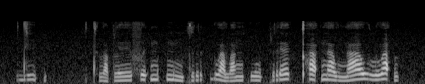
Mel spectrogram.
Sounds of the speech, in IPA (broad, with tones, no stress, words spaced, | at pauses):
di˥˩ʔ | tʰɯ˩˦a̯pleː˦˥fe˦˥ʔme˦˥k̚ mɯ˨˩ŋkrɯ˦˥k̚ju˨˩a̯ wa˧ŋkwu˨˩ʔprɛː˦˥k̚ pʰa˦˥ʔna˧wnaː˥˩w lu˥˩a̯ʔɯ˨˩k̚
